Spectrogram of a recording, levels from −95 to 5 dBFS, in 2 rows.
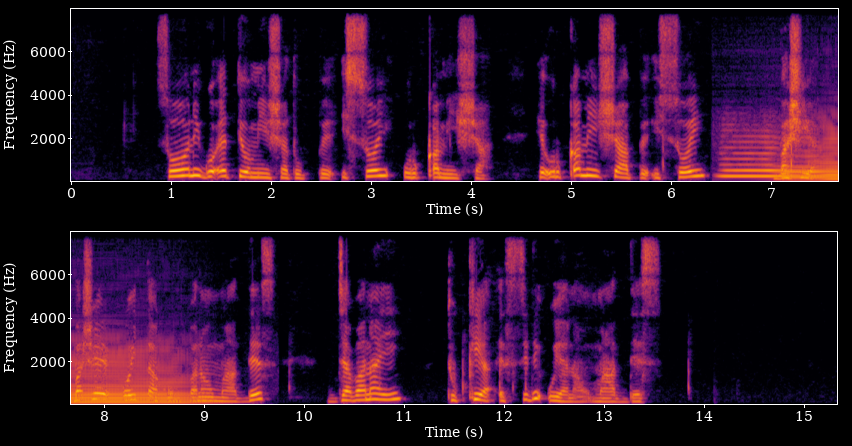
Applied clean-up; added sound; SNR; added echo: none; Wind instrument, woodwind instrument; 0 dB; none.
